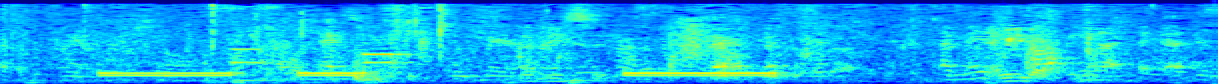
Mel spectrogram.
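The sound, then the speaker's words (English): Touch-tone dialing of a counselor's phone number: three clear keypad beeps, the second shorter than the others, spaced unevenly with quieter background sound between them. “If that's acceptable, I'll dial his number.”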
